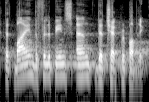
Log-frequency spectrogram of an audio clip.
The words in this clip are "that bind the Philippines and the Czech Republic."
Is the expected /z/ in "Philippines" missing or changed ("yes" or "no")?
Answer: yes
